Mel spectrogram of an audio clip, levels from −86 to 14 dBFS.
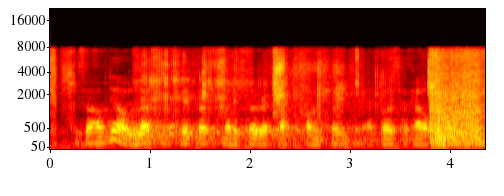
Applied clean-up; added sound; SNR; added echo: none; Fire; -1 dB; reverberation time 2.5 s.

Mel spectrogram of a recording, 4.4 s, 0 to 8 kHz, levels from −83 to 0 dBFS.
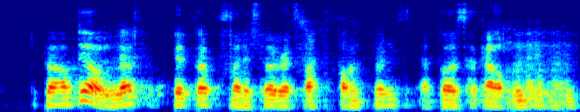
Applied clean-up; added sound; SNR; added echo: neural mask model DeepFilterNet 3.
